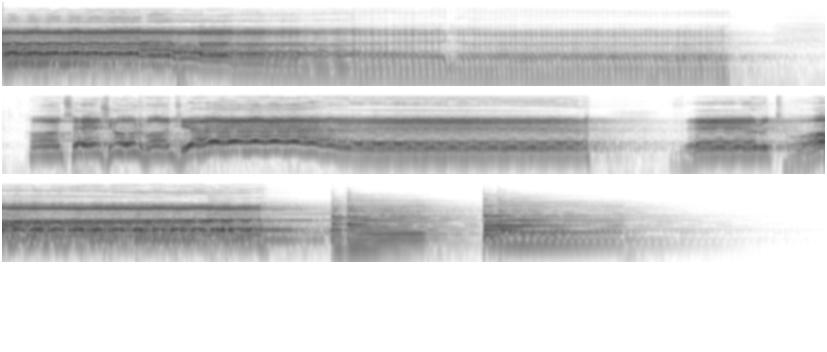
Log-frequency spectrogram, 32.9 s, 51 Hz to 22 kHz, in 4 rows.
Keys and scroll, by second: 26.8 ctrl+d.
